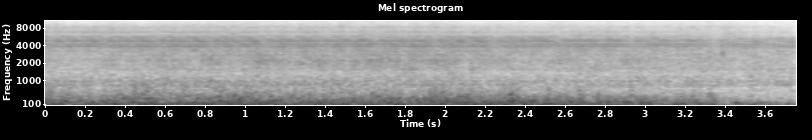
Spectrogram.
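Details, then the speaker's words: Motorcycle with cheap AliExpress 200mm disc brake and caliper set fitted to a 10-inch front wheel: rough, steady scraping grind while the brake is held until stopping, silent when released; cause suspected, not confirmed. "ブレーキをかけたら止まるまで音が鳴ります。"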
